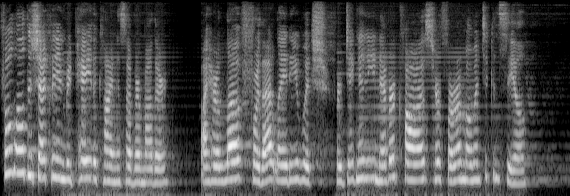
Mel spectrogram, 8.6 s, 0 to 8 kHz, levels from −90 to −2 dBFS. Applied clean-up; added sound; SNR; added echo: neural separator model SepFormer DNS4.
